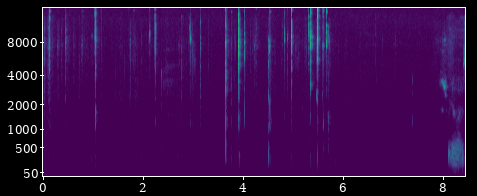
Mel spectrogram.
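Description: Scattered clicks of typing on a computer keyboard while constraints are entered into Python code, irregular bursts of quiet keystrokes with pauses, ending in a brief louder rustle or breath close to the microphone.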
